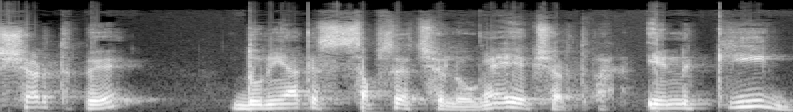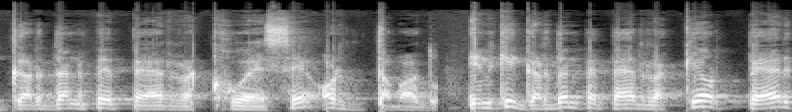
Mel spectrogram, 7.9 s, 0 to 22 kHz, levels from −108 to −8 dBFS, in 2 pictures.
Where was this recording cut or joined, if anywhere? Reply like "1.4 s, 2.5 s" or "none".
3.0 s, 6.2 s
